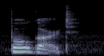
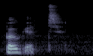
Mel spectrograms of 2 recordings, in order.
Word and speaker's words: Boggart: How do you pronounce it? – Boggart. Boggart. Boggart. That's how you say it. Boggart.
